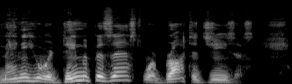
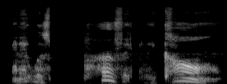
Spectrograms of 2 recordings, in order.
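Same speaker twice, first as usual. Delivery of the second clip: hushed whisper; 7 dB quieter than usual. A narrator's reading. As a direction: whisper it, all still. Storm suddenly stilled.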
